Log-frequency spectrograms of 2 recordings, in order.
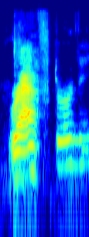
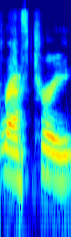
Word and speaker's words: Raftery: I've been pronouncing your name all this time wrong. Rafferty? It's Raftery, yes.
